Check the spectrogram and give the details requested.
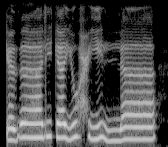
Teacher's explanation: ہا کو ہم نے وسطی لیکن مڈل تھروٹ سے ادا کرنا ہے، یا کو ہم نے لام کے ساتھ ملا دینا ہے، حمزۃ الوصل ہمارا ڈراپ ہو جائے گا۔ · اللہ کا جو لام ہے یہاں پہ باریک پڑھیں گے، اس میں جلالہ ترقیق ہو رہا ہے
